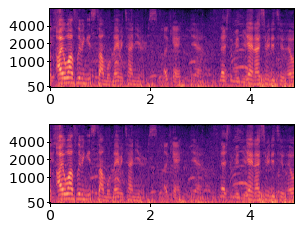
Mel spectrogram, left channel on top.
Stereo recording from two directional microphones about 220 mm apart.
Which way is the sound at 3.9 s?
10° left (ahead or behind).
